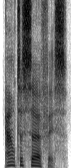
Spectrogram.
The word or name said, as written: outer surface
